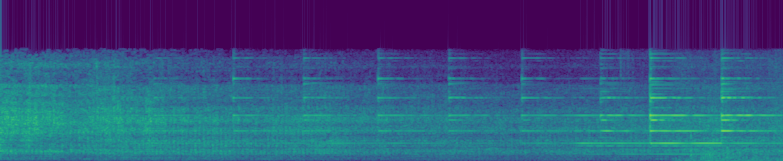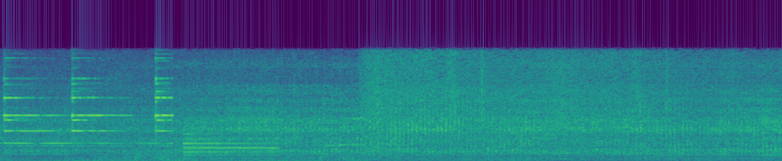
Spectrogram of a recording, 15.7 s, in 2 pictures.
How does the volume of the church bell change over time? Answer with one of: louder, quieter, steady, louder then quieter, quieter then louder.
louder.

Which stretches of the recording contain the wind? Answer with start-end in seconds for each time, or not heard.
6.7-15.6.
